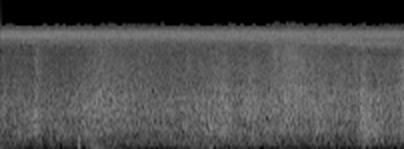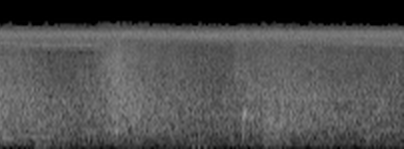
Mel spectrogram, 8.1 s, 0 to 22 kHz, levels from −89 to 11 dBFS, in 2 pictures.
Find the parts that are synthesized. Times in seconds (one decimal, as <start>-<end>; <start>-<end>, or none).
0.0-8.1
